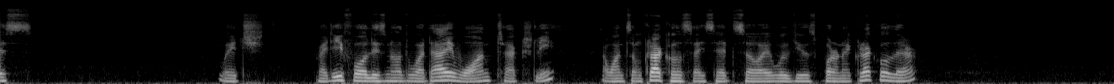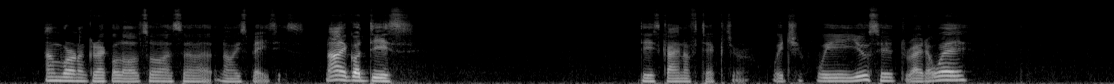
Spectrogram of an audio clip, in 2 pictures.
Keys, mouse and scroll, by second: 0.6 click, 2.2 click, 3.1 middle click, 17.3 f, 19.2 right click, 19.5 middle click, 20.4 click.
